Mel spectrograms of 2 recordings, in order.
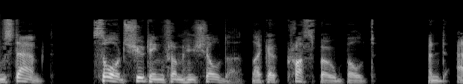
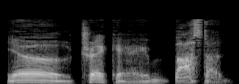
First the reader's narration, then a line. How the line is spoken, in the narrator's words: the Sunjin growled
